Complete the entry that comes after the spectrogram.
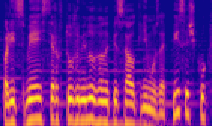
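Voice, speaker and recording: A man narrating a classic satirical tale in a measured, ironic literary manner. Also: medium pitch, a little mellow. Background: music.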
